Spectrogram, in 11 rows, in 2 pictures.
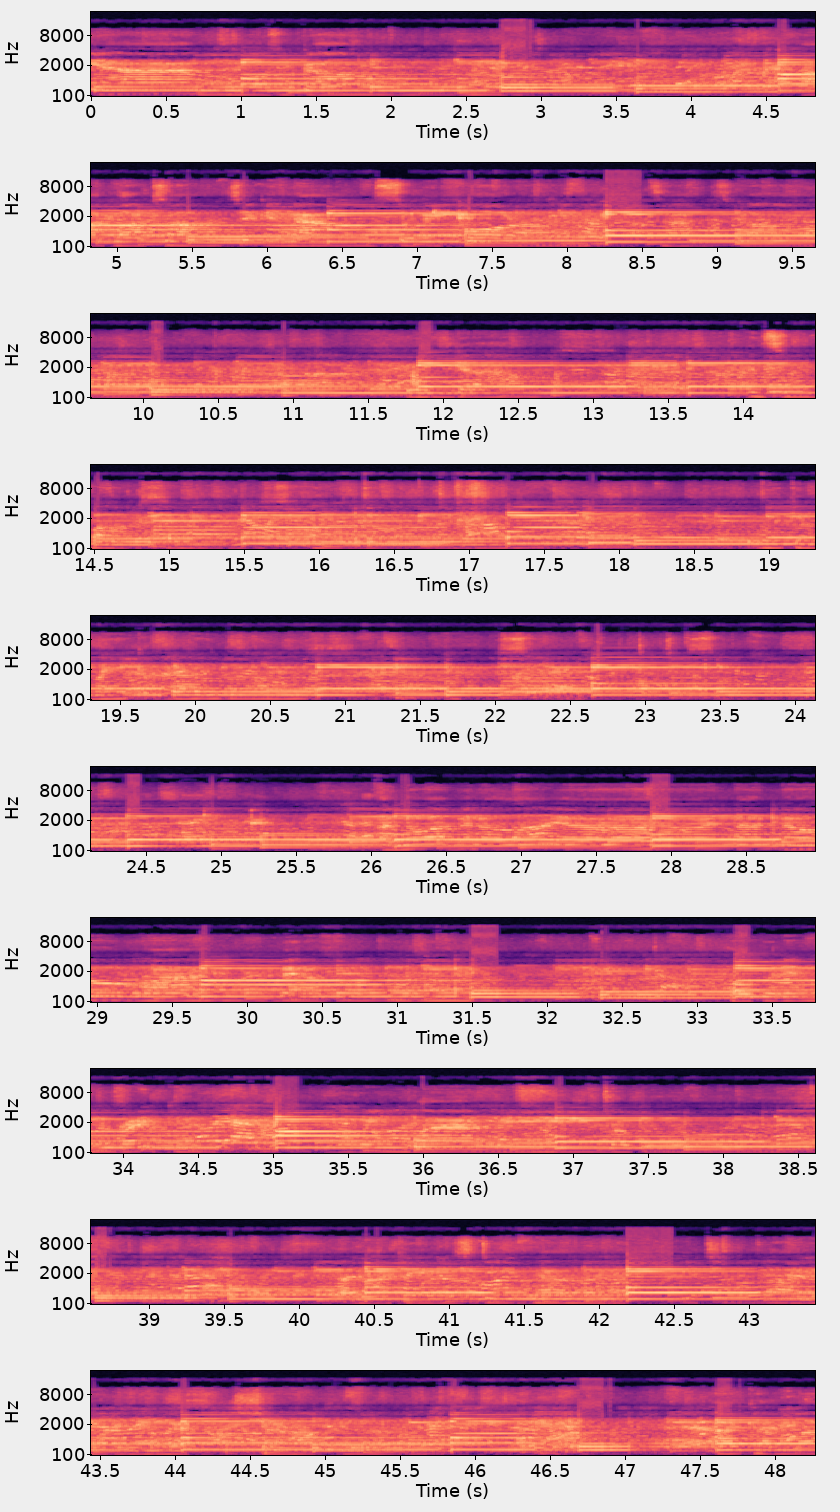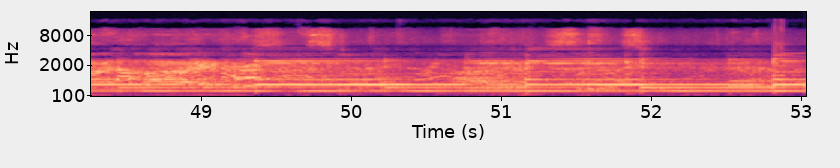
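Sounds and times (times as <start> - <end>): man singing long held notes: 0.0 - 18.2, 19.0 - 53.0
acoustic guitar strumming: 0.0 - 53.0.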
